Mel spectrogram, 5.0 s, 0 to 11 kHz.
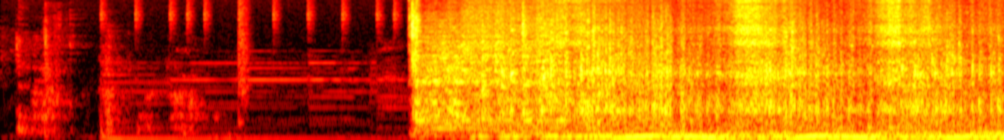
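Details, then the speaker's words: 1968 Ford Thunderbird 429 big block, rusty engine just freed and rockers lashed, running on carb spray: lumpy, uneven low beat, sounds like one or two cylinders missing; owner suspects the carb-spray fueling; engine misfire. "oh man it's so cool well it runs it definitely definitely runs sounds like there it's missing a cylinder or two but that's probably just because of the fuel there season just as carp spray it's not really the best"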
